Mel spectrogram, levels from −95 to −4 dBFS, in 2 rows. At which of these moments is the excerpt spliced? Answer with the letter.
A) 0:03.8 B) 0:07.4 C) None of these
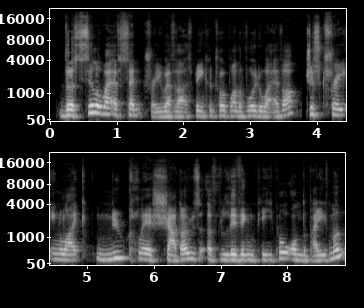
A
